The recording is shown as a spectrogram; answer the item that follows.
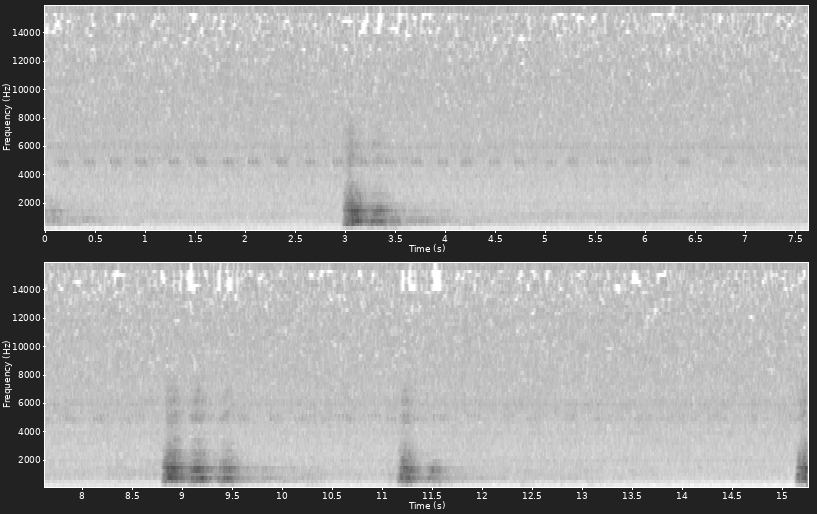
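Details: Night-time barking from Rex, a dog in Pyrga: a single bark, then a quick run of three barks, a lone bark and another opening bark spaced several seconds apart, with near silence between.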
